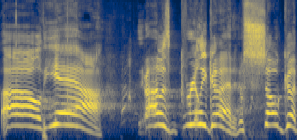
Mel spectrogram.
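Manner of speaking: hammed-up blank enthusiasm; vague churchgoer. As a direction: bluff because you forgot the sermon. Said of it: "you go".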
